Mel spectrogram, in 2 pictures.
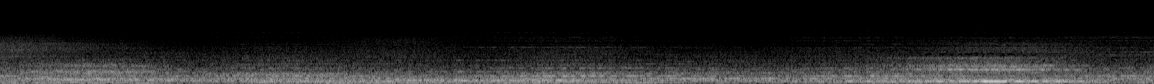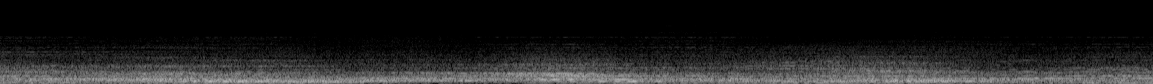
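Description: No faults can be heard anywhere in the recording; the audio runs without any dropout, glitch, distortion or other playback error.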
